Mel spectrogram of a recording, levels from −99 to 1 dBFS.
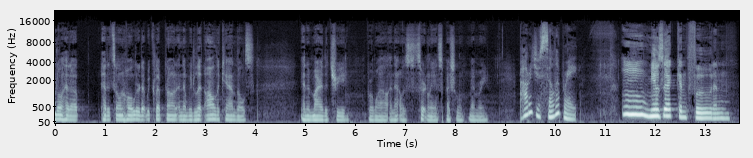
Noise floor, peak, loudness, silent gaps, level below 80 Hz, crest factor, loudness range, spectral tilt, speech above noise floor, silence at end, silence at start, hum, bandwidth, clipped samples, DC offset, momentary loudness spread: -50 dBFS; -2 dBFS; -18 LUFS; none; -50 dBFS; 16 dB; 14 LU; -5.5 dB/octave; 32 dB; 0.2 s; 0 s; none; 15.5 kHz; under 0.1%; under 0.1%; 20 LU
